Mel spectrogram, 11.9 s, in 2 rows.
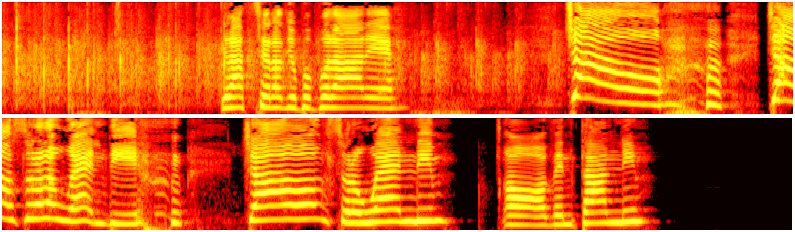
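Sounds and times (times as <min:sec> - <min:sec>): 
audience applauding: 0:00.0 - 0:05.0
speech: 0:01.6 - 0:03.1, 0:04.2 - 0:10.8.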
